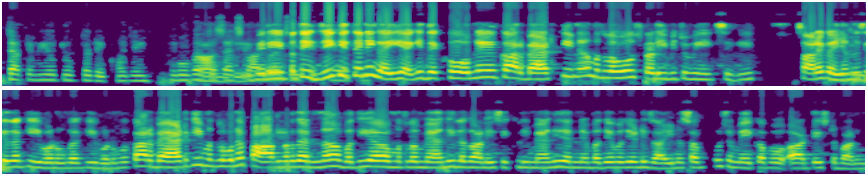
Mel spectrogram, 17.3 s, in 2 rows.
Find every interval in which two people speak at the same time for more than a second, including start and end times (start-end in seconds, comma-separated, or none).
2.0-3.6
